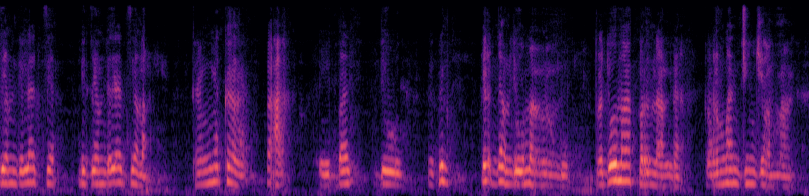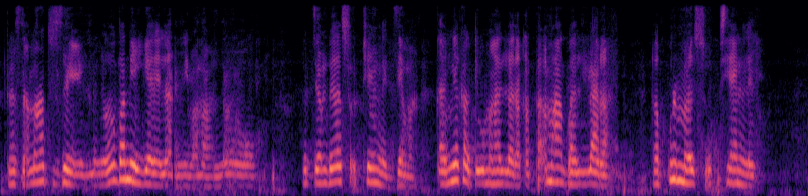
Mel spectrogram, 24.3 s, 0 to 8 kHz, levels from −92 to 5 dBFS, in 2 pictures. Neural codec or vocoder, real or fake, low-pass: codec, 24 kHz, 1.5 kbps, HILCodec; fake; 7.2 kHz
